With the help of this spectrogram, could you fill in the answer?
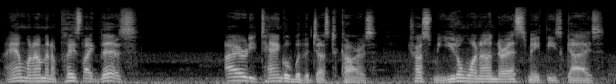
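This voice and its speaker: A man's voice: medium pitch, fast talker, slight background noise, close to an everyday voice. Man acting a jumpy, nervous security officer. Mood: jittery. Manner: hesitant, anxious, hushed urgency. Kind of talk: video game character acting.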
